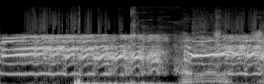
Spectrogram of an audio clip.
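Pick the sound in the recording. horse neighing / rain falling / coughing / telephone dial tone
horse neighing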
